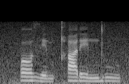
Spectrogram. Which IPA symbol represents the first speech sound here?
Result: ɔ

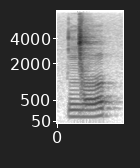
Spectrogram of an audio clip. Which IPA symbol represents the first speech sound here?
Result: ŋ͡ǀ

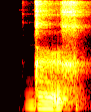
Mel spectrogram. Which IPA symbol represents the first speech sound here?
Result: ɡ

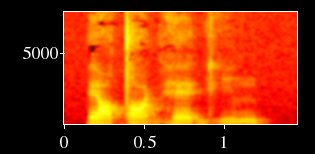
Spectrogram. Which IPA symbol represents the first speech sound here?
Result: ɛ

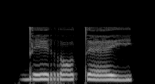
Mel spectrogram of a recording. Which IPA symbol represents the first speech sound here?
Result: d̪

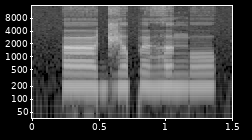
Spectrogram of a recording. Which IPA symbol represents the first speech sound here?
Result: œː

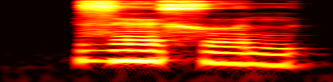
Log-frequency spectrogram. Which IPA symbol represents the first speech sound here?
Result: z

